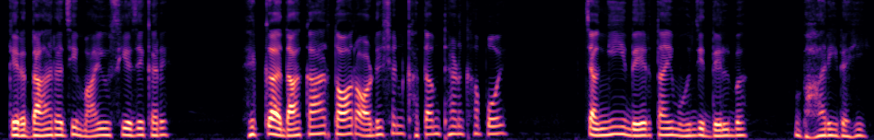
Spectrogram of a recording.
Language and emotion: Sindhi, sad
